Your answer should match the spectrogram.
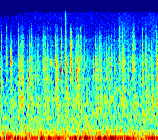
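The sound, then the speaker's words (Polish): Heavy rain pours down in a steady, dense hiss with a constant low rumble beneath it, loud, with no voices. The rain grows heavier, sheets of water pouring over a moving car. “Deszcz padał coraz mocniej. Co chwilę zalewała nas ściana wody.”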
